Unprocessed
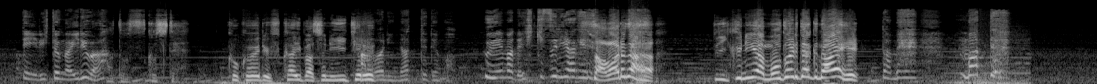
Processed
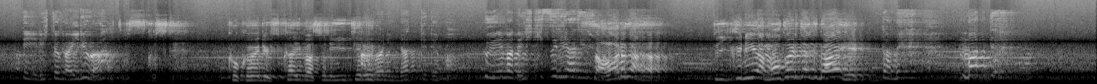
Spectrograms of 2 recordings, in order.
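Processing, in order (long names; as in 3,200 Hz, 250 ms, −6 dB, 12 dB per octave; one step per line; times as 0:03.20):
first difference
background noise violet −42 dBFS
upward compression, threshold −29 dBFS
leveller curve on the samples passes 2
high-pass filter 770 Hz 12 dB per octave
phaser with its sweep stopped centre 1,200 Hz, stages 4
on a send: repeating echo 73 ms, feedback 43%, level −10.5 dB
on the sum: boost into a limiter +18 dB
level −1 dB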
